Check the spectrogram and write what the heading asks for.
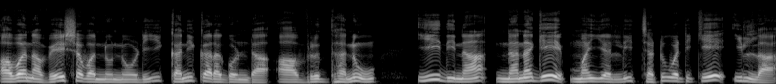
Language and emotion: Kannada, neutral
